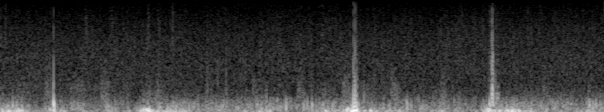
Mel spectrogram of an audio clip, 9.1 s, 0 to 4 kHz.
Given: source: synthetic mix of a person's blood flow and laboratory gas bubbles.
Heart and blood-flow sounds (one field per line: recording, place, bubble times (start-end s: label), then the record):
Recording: Doppler ultrasound of blood flow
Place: subclavian vein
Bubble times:
7.31-7.50 s: bubbles
From the record:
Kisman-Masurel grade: 112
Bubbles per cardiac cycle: 1 to 2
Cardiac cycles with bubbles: 1 to 10%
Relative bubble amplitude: moderate (0.250 to 0.450)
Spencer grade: 1 (occasional bubble signal discernible with the cardiac motion signal, with majority of cardiac periods free of bubbles)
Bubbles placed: anywhere in the cardiac cycle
